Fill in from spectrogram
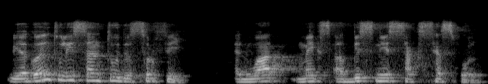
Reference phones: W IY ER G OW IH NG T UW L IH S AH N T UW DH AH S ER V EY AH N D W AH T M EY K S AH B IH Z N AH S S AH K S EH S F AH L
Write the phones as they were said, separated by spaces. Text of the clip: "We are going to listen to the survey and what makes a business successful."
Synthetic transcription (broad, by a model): W IY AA G OW IH NG T UW L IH S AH N T UW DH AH S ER F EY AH N W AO T M EY K S AH B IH S N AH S S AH K S EH S F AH L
